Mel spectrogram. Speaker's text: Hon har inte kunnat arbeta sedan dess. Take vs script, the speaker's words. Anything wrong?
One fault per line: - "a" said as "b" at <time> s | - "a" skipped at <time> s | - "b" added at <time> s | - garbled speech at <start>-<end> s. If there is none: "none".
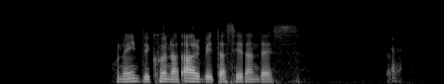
none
